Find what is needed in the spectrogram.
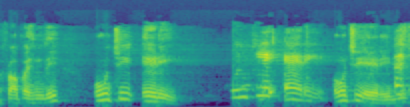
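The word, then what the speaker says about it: ऊँची एड़ी: Unchi edi.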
